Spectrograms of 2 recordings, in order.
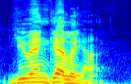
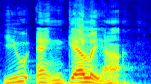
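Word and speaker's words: Euangelion (εὐαγγέλιον): Say angel with a strong G. Angel. Euangelion. Put the emphasis on the gel. Euangel. Lion. Say lion. Euangelion.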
